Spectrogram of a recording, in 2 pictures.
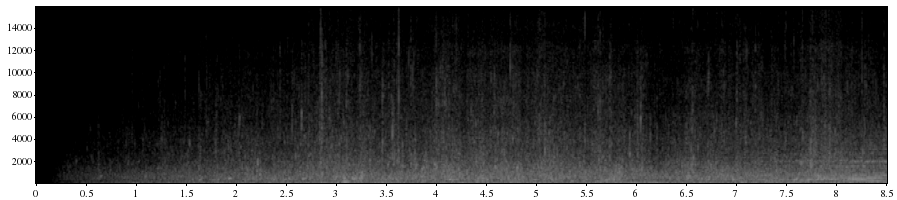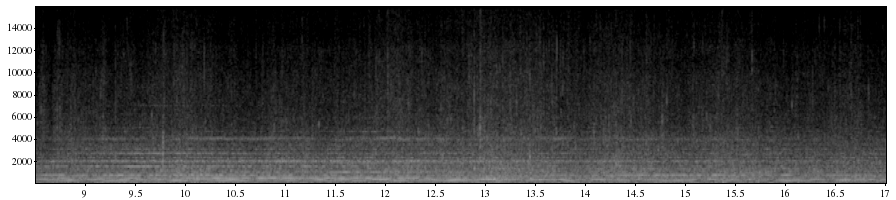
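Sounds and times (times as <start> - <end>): water rushing and splashing: 0.4 - 17.0
steady music tones: 7.1 - 17.0.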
